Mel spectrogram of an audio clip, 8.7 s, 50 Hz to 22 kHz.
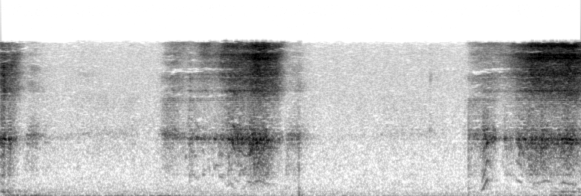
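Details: Snoring during sleep recorded with the SnoreLab app: rough, hissing snores on the in-breath, roughly 13 breaths a minute, over a steady background hum.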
